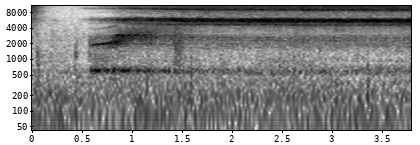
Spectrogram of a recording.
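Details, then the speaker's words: Steady high hissing of a hospital inpatient nebulizer treatment through a face mask, flow meter turned up to seven or eight liters a minute; normal nebulizer running sound. "may not be able to see it but hopefully it shows up on the video you can see the nebulizer coming out of the of the mask okay just put it on there and they just i'll disconnect so it's not so loud"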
